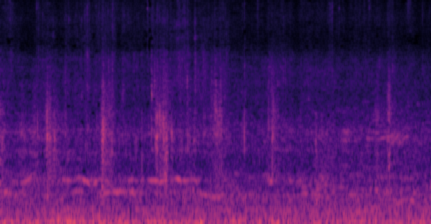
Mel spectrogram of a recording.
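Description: Outdoor street ambience: indistinct voices of passers-by, with scattered short sounds over a steady low rumble.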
